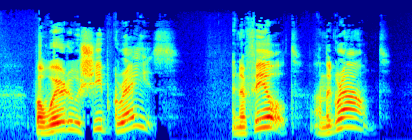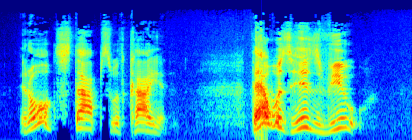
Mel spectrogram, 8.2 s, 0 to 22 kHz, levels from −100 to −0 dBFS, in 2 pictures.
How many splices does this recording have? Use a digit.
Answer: 0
